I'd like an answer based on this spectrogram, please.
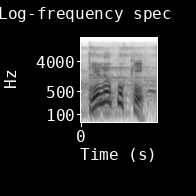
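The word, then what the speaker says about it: Joulupukki: এখানে দেখুন লেখা রয়েছে জে ও ইউ এল ইউ পি ইউ কে কে আই আসলে যে এর উচ্চারণটা ইউ এর মত হবে তার মানে ইউলুপুকি ইউপুকি হচ্ছে সান্টা ক্লজের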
